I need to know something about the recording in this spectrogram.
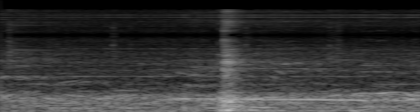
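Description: Open-air ambience at a ride station, faint voices mixed with other background sound, with one sharp click about a second in.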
